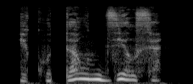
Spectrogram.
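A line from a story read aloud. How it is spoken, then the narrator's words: Irritated whisper. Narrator (Russian): раздраженно прошептала я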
